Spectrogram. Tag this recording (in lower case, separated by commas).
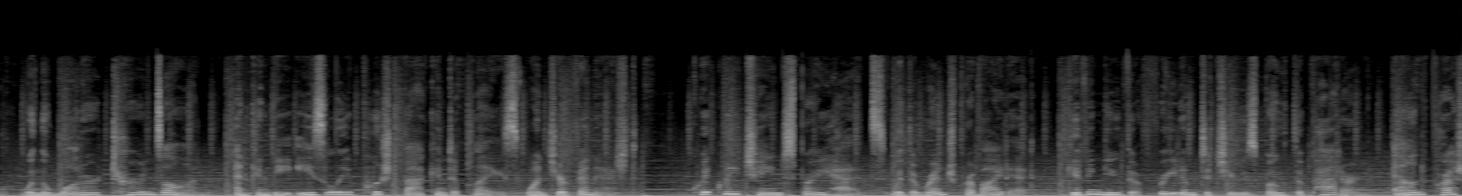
speech, music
